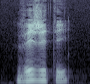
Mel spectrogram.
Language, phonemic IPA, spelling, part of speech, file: French, /ve.ʒe.te/, végéter, verb, Fr-végéter.ogg
- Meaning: to vegetate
